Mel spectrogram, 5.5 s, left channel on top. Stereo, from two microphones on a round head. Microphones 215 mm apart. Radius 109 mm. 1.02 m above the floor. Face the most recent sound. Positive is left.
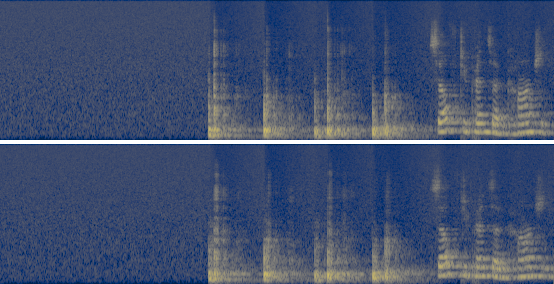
turn(degrees=85)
